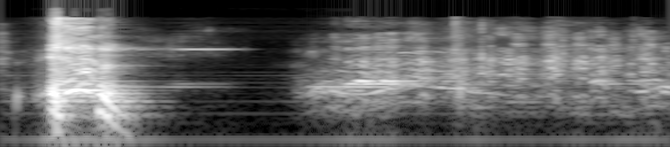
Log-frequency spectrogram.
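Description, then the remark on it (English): A single loud, harsh cough bursts out, followed after a short pause by a stretch of softer, raspy throat noises or muffled laughter-like sounds. “Lord, help me not to cough again.”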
